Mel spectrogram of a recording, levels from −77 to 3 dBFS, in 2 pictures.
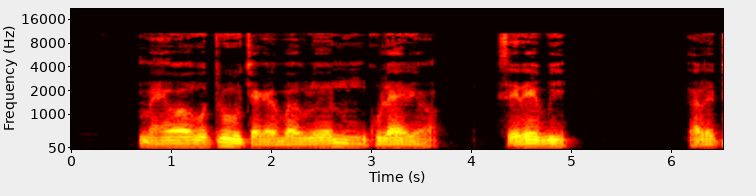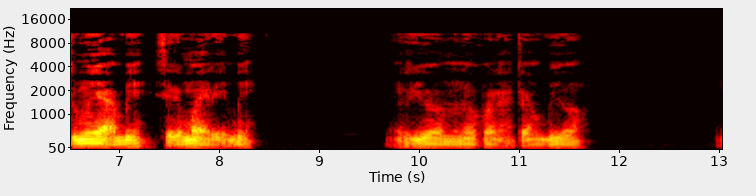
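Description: Throughout the speech, the sound is plainly damaged by coding, with nothing above 10.6 kHz. This is likely MP3 compression at a low bitrate, around 40 kbps. Starved of bits, the encoder drops weak frequency lines that flicker between frames and cuts the treble, giving a watery, swirly texture.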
